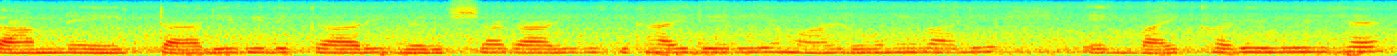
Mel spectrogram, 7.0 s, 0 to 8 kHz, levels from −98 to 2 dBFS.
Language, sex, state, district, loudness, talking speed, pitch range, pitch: Hindi, female, Bihar, Jamui, -15 LUFS, 200 wpm, 195-215 Hz, 210 Hz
